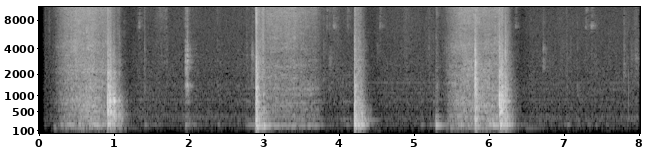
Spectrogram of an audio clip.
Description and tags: Sliding Wooden Chair
This sound of a wooden chair being dragged out from (and back into) a desk.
